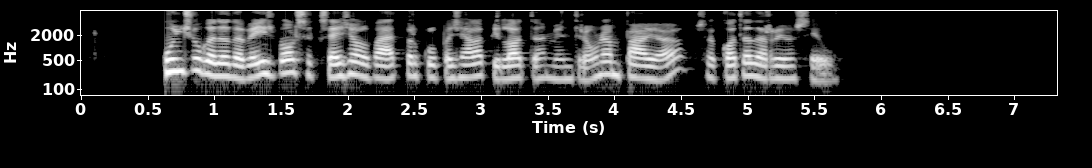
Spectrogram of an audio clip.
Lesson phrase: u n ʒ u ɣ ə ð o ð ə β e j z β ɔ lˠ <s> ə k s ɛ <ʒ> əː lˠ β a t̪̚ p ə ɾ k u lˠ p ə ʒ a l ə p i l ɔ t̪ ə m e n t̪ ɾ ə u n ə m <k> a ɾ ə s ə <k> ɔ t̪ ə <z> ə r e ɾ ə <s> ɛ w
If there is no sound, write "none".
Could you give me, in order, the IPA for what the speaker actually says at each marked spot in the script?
s, ʒ, p, k, ð, s

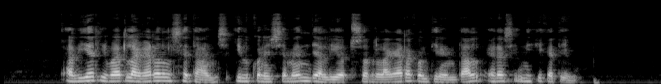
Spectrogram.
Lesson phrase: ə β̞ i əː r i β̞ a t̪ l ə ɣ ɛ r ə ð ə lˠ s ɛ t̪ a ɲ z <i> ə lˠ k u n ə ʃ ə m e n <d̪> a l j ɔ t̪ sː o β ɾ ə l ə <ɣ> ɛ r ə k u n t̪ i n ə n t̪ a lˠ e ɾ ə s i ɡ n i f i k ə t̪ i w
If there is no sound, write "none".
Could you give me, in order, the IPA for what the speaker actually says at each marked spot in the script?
i, d̪, ɣ

